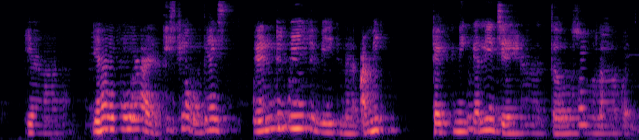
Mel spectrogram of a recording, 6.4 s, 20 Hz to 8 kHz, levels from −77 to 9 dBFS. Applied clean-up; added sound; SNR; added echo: neural mask model DeepFilterNet 3.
